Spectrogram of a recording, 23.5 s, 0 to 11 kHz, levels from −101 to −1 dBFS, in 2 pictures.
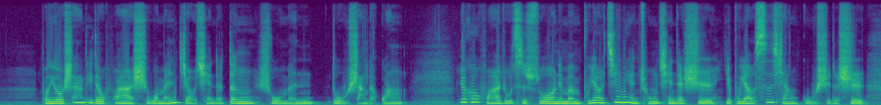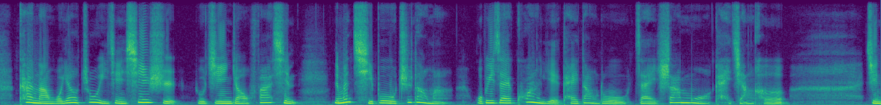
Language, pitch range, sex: Chinese, 180-240 Hz, female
